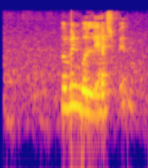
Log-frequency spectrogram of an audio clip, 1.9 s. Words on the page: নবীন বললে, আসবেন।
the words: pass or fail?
pass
